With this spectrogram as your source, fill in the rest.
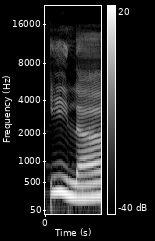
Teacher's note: Karena ada alif, sebelumnya fathah. Maka dibaca panjang 2 harokat kalau berhenti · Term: mad tabi'i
